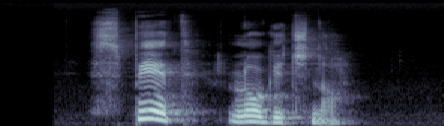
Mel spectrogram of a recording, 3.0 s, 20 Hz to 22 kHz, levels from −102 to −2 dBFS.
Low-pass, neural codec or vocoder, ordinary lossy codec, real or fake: 19.8 kHz; vocoder, 48 kHz, 128 mel bands, Vocos; none; fake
